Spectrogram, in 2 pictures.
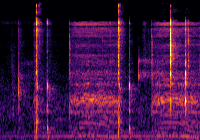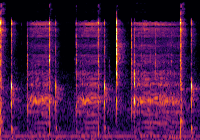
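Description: A steady motor hum with rhythmic rising whirs and sharp clicks each cycle, heard in a small room: an electric breast pump at work.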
